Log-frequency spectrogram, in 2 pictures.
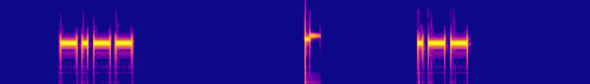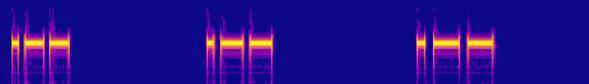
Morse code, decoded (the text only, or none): Y WWWW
